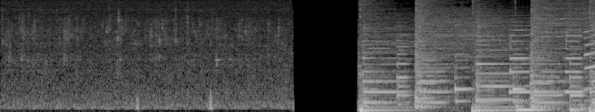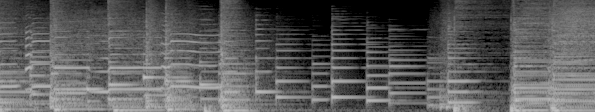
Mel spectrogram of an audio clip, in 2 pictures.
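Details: A quiet, hissy pause gives way to a brief silence, then bright brass-led jazzy music with rhythmic notes.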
